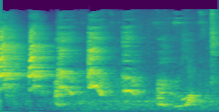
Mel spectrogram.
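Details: A French Bulldog puppy, female, barking at her owner during a photo session: a series of about six short, sharp yappy barks roughly every half second, high and bright, with a few quiet words in the background.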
